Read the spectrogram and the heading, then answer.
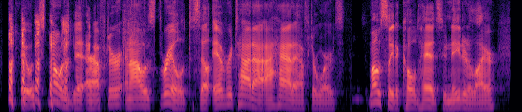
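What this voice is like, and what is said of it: Put-on American Southern accent. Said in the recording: “Southern accent? Southern accent? ... The American right? South, yes.”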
